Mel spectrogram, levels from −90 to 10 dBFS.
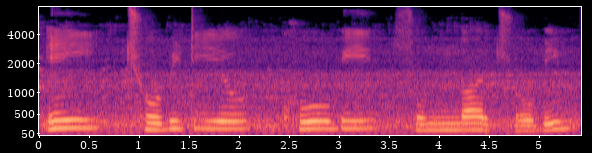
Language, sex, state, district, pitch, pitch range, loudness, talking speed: Bengali, male, West Bengal, Paschim Medinipur, 170 Hz, 145-175 Hz, -16 LUFS, 55 wpm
